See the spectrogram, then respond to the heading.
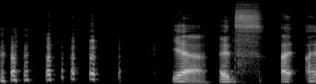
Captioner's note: laughter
